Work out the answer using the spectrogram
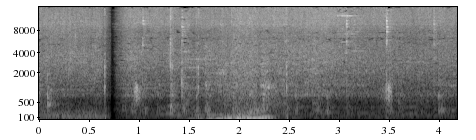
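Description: Garlic and chopped onion sizzling in hot oil and ghee in a pan, stirred with a spatula that clicks and scrapes against the pan. The sizzle drops out for a moment a little under a second in.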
